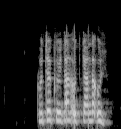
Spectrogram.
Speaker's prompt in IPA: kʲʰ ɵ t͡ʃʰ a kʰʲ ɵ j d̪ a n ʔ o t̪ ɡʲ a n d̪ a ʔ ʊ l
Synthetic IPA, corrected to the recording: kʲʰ ɵ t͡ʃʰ a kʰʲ ɵ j d̪ a n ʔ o t̪ kʲ a n d̪ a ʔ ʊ l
